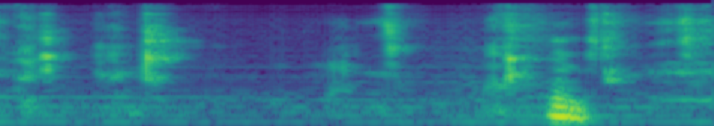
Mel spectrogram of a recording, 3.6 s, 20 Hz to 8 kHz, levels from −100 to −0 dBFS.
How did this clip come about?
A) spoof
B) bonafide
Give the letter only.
A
